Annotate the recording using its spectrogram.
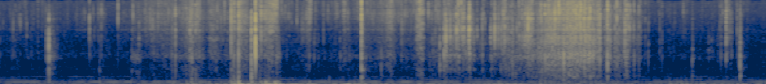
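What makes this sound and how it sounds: Fingertips with long nails crinkle and rub a small, flat kraft paper food pouch with a printed label, held in both hands. Dry, papery crackles and sharp ticks build into louder, tearing-like rustles near the two-second mark. A broad, bright crinkle swells again later, all over a faint steady low hum.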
